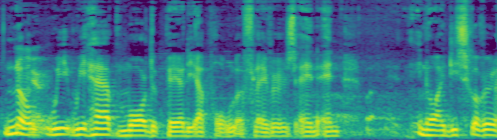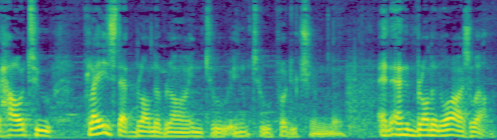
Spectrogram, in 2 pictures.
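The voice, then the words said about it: French accent. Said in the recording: “he was the guy with the French accent.”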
